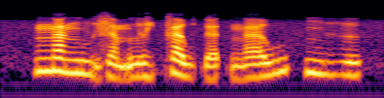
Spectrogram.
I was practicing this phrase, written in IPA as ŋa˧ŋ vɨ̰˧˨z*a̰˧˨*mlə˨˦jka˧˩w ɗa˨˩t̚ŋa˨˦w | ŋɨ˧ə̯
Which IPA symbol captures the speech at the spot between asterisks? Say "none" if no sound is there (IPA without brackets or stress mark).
a̰˧˨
